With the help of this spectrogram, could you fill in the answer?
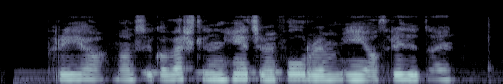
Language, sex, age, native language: Icelandic, male, 12, Icelandic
